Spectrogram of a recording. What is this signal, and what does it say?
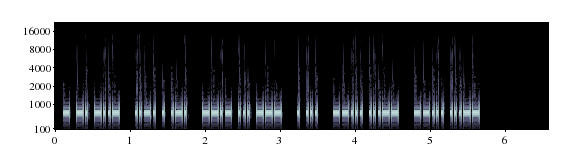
Morse code, heard as a keyed tone, about 50 wpm, 700 Hz. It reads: TNX FER QSO ES 73 73
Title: Speed-Racing Common QSO Phrases Encore - 40wpm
